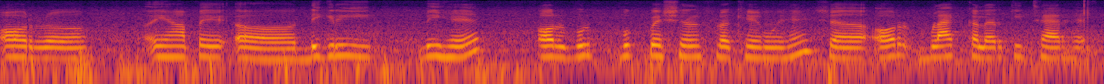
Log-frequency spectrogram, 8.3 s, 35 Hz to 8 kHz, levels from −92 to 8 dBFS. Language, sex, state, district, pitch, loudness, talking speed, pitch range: Hindi, female, Haryana, Charkhi Dadri, 200 Hz, -18 LUFS, 145 wpm, 185-205 Hz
